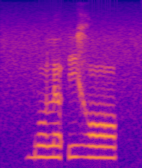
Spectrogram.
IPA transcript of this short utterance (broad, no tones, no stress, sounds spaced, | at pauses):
b o l ə ʔ i ɣ ɔ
